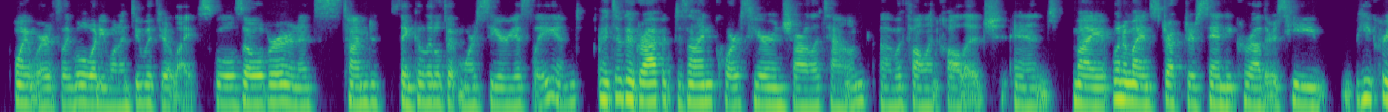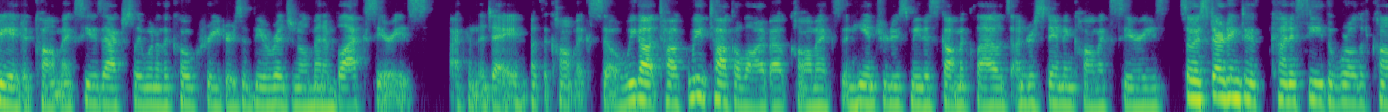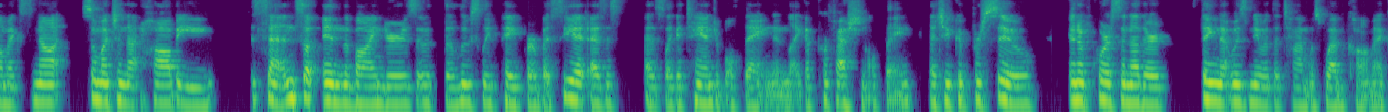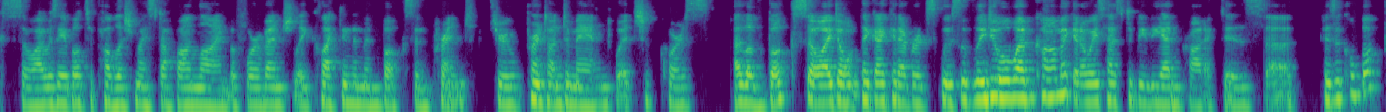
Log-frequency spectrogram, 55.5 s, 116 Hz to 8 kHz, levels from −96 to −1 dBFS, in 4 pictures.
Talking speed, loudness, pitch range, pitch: 220 wpm, -24 LUFS, 150-170 Hz, 155 Hz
